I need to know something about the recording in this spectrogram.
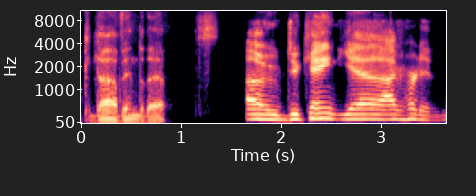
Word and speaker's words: Duquesne: I definitely added a syllable and had that mispronounced, so I'm glad I didn't embarrass myself.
